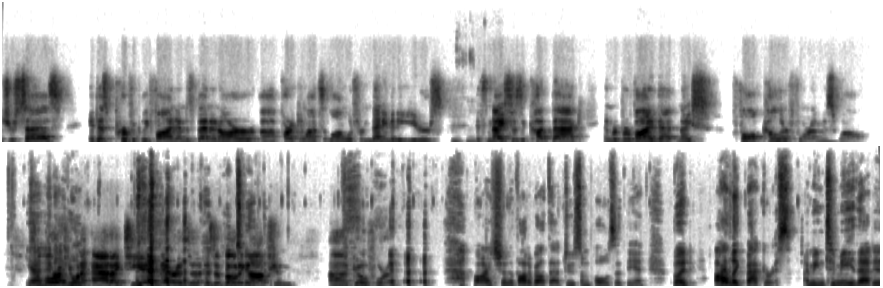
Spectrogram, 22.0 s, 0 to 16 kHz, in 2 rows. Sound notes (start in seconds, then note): 15.2 laughs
